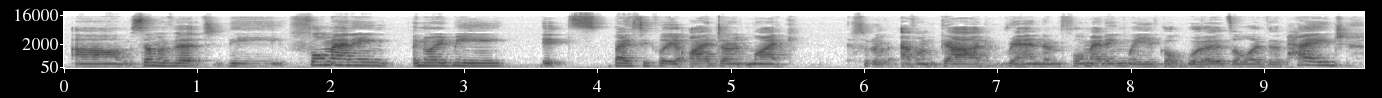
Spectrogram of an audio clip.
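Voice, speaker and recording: Casting: female book vlogger, bright crisp-edged delivery, chatty and opinionated, recorded in a roomy space. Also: on the low side, normal speed. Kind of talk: casual monthly reading wrap-up chat.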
